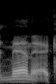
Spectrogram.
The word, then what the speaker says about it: Manak: in a printed form we'll say manic you did it right all right thank you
